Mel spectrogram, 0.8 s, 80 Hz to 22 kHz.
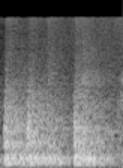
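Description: Two taps on the metal part of a classroom desk, each giving a short ringing tone around 320 Hz that fades within about half a second. The sound shows the desk part is made of metal.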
